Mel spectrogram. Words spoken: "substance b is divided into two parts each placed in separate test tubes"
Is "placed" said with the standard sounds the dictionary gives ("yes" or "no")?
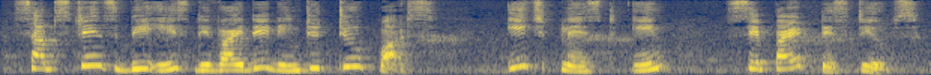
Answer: yes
